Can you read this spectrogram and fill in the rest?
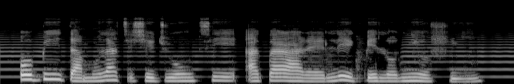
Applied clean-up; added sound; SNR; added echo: neural mask model RNNoise.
